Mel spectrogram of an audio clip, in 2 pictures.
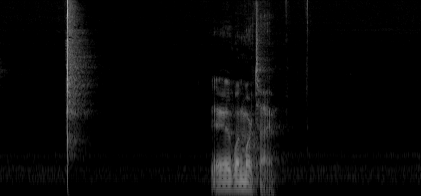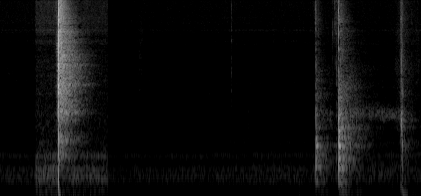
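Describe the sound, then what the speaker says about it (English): An AirPods Pro charging case snaps shut several times, each a sharp, isolated click with near-silence between, and a short spoken phrase in the middle. "for those of you interested or curious on that famous snapping of the case, here's the sound for you"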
